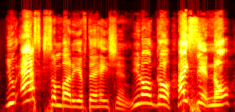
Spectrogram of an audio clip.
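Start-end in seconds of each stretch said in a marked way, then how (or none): 2.7-3.5 higher, louder blunt mock question; rude questioning. Shown as a demonstration. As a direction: demonstrate the rude way of asking. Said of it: "Don't be a rude piece of shit".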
